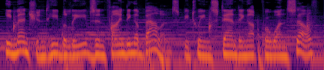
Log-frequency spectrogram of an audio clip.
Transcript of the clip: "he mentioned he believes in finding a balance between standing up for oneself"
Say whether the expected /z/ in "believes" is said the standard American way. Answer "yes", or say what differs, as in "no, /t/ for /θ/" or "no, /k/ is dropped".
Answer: yes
